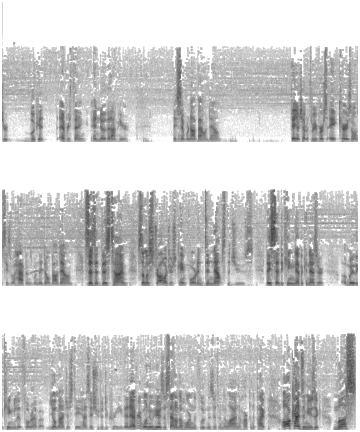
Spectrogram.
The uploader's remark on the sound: Church At The Park. This Sunday we left the walls behind and had a service outside at the wonderful Hugh Macrae park! A great Sunday morning to be had with a scene change for Venture Church.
